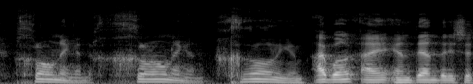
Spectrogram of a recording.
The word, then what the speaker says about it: Groningen: If I'm pronouncing that right. I loved it. How do you say what province? Oof. What did you say? Where did you work? Groningen. Yeah, now you're doing it right.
